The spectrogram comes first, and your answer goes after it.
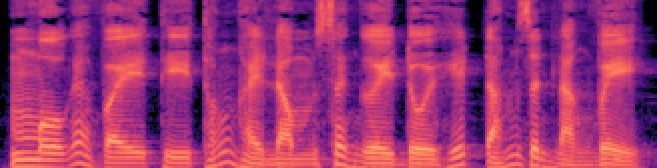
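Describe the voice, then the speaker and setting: A man narrating a ghost story in a dramatic, expressive way. His voice sits low and rises and falls freely. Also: normal speed.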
